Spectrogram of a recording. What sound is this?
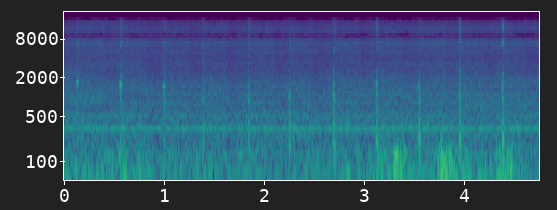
Sound effects > Objects / House appliances
METLImpt-Samsung Galaxy Smartphone, MCU Stake, Hammer, Hit, Tent, Vampire Nicholas Judy TDC
A hammer hitting a tent stake or staking a vampire.
hit, stake, foley, Phone-recording, tent, vampire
